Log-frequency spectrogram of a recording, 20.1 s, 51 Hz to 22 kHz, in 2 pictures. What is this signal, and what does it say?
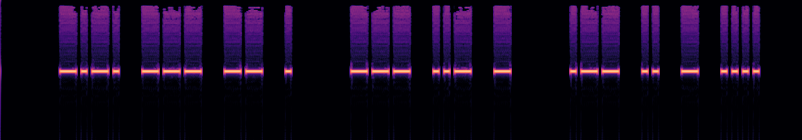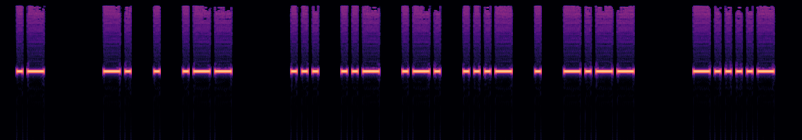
Morse code, heard as a keyed tone, about 18 wpm, spaced as for 15 wpm, 1000 Hz. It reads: COME OUT WITH A NEW SURVEY -
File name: qotdfiles / 15wpm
